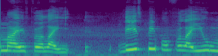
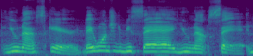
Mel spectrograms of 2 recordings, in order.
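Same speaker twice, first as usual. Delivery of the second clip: ordinary delivery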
